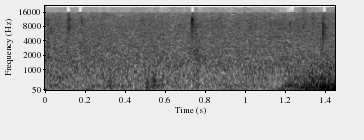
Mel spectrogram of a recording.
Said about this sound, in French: Parfois, on pouvait entendre l'orage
